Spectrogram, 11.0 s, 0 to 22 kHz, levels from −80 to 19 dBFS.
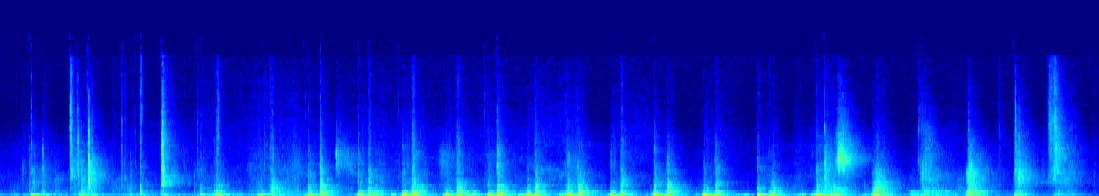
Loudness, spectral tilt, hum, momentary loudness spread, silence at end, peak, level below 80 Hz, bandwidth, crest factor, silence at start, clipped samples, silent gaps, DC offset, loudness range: -34 LUFS; -5.5 dB/octave; none; 10 LU; 0 s; -10 dBFS; -44 dBFS; 17.5 kHz; 24 dB; 0 s; under 0.1%; none; under 0.1%; 5 LU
